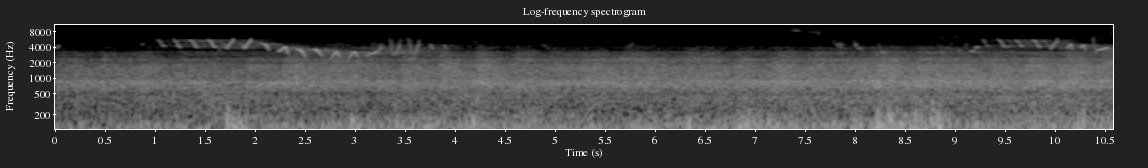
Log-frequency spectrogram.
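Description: Low, steady rumble of an approaching electric freight train hauled by an ET41 locomotive, still some way off and growing slightly louder. A songbird sings a quick phrase of notes falling in pitch and ending in a rising flourish, about a second in and again near the end.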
